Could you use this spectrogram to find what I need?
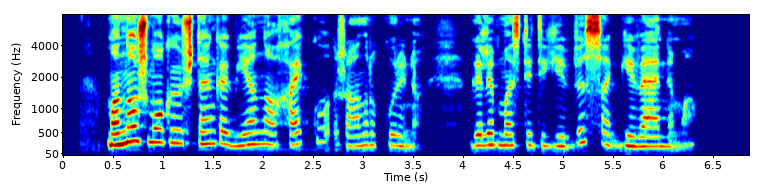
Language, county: Lithuanian, Šiauliai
